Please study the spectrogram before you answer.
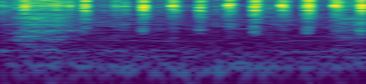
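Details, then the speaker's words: Car with a quick metallic rattle, about ten clicks a second, when running with the clutch released that vanishes when the clutch is pressed. An earlier part replacement didn't help; worn clutch disc damper springs were the cause, fixed with an original clutch disc. "tapos may maingay na parang garalgal parang metal to metal tapos pag tinatapakan ninyo nawawala possible diyan lagi yung pinaka-common itong clutch dis yan eh"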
